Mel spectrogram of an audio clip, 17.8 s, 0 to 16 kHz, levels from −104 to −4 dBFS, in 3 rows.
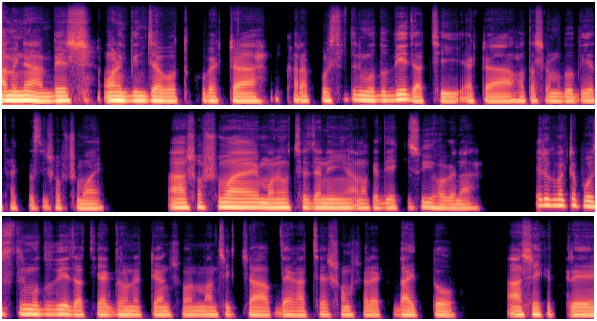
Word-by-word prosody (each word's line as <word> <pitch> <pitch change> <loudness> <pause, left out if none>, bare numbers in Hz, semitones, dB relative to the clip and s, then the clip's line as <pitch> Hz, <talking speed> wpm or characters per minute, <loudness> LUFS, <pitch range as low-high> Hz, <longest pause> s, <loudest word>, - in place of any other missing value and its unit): আমি 125 0 +11
না 125 - +11 0.2
বেশ 115 -1 +7 0.4
অনেকদিন 115 0 +8
যাবৎ 110 -1 +4 0.2
খুব 110 - -7
একটা 110 0 -1 0.5
খারাপ 115 -3 -2
পরিস্থিতির 130 +3 -2
মধ্য 120 0 +2
দিয়ে 140 0 +6
যাচ্ছি। 105 0 -3 0.3
একটা 100 0 -6 0.3
হতাশার 110 0 -5
মধ্য 105 +1 -3
দিয়ে 105 -1 -2
থাকতেছি 100 -2 -11
সবসময়। 100 -2 -4 0.8
আ - - +3 0.2
সবসময় 125 0 +3 0.2
মনে 115 0 +3
হচ্ছে 115 0 -5
জানি 115 0 +2 0.2
আমাকে 110 0 -4
দিয়ে 110 0 -4
কিছুই 120 +2 -5
হবে 100 -1 -3
না। 100 - -5 0.7
এরকম 170 0 +1
একটা 170 +2 -4
পরিস্থিতির 135 -1 0
মধ্য 120 -1 0
দিয়ে 125 -1 +2
যাচ্ছি। 110 0 -5
এক 105 - -5
ধরনের 110 -1 -2
টেনশন, 105 -1 -4
মানসিক 105 -1 -5
চাপ 105 -2 -2
দেখা 105 0 -3
যাচ্ছে, 105 +1 -8 0.2
সংসারের 105 -1 -5 0.2
দায়িত্ব। 105 -2 -4 0.8
আর 110 - +1
সেক্ষেত্রে 110 -1 -3
110 Hz, 150 wpm, -21 LUFS, 105-120 Hz, 0.8 s, আমি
